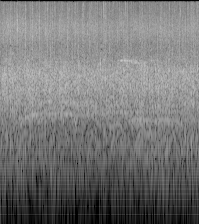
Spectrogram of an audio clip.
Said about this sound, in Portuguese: Uma salva de palmas para os meus quatro convidados.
